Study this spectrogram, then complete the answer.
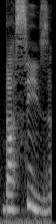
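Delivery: d'Assise with a buzzing Z, dah-SEEZ; French Z sound. Shown as a demonstration. Coach repeating the name for singers, French pronunciation. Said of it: "we say d'Assise with the Z".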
